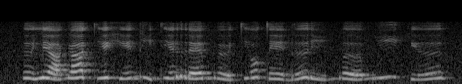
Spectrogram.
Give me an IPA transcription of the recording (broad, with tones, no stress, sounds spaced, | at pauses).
ɘ˧˩˧ lʲ a˧˩˧ ɡ a˧˥˧ tʲ ɛ˧˥˧ xʲ e˨˦ d i˧˩˧ tʲ ɛ˨˦ r ɛ˨˦ b ø˧˩˧ tʲ ɔ˧˥˧ t e˧˩ d ɘ˧˥˧ ɾ i˧˩˧ b əː˧˩˧ b iː˧˥˧ kʲ ɘː˨˦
